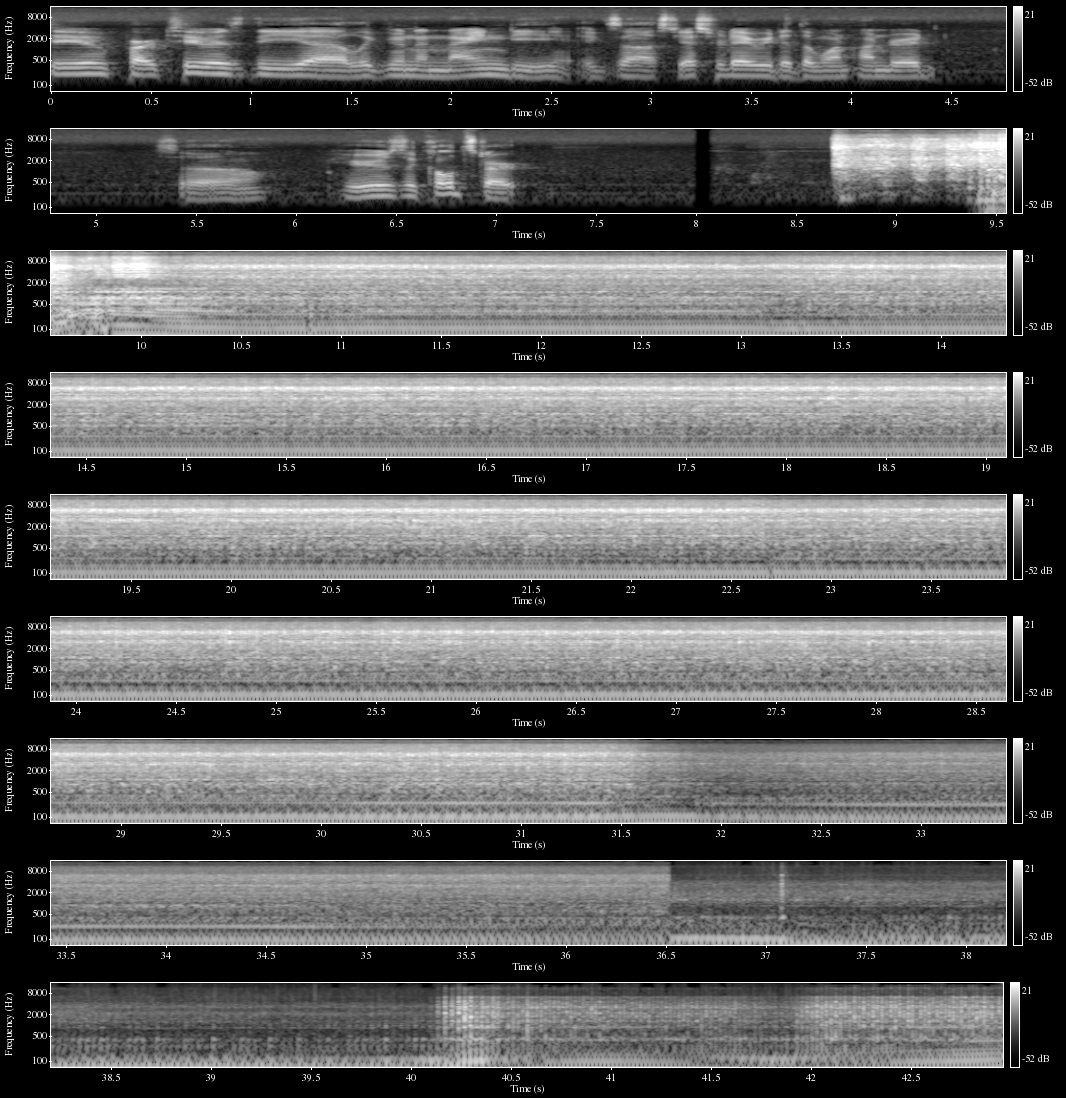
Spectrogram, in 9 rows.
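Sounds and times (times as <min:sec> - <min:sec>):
starter cranking engine: 0:08.7 - 0:10.9
car engine idling: 0:08.7 - 0:42.9.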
